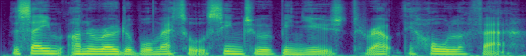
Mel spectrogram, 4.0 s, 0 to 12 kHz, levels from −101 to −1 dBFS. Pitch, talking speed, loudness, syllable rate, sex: 140 Hz, 195 wpm, -17 LUFS, 5.9 syllables/s, male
